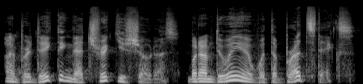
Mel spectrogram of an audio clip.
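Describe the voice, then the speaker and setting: A man's voice: medium pitch, big pitch swings, moderate pace, a bit bright, slightly rough. A man acting comic dub characters in a drawling, theatrical manner.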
